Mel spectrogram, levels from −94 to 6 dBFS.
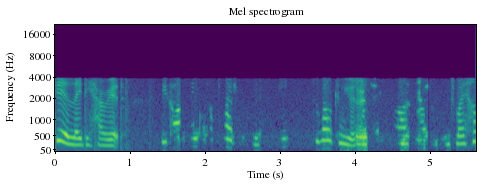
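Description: The whole speech clip passes through a Bluetooth CVSD headset codec. This narrowband codec codes one bit per sample and adapts its step size. Nothing above 3.8 kHz survives. The damage is plainly audible, with scratchy s sounds and a granular hiss.

From 1.43 to 3.78 s comes speech suppressed in double talk. The echo canceller likely could not tell the talker from the loudspeaker echo, so it turned both down. The voice dips by up to about 30 dB. Roughly two seconds are affected.

Inside that stretch, the other side's voice leaks through in brief scraps at 1.85, 2.29, 2.72 and 3.57 s. These sit about 25 to 30 dB below the speech. The canceller likely left residual loudspeaker sound in the microphone. At 4.02 to 4.18 s the leak is louder, about 5 dB above the speech.

From 4.15 to 5.35 s, double-talk suppression returns. The voice drops by up to about 30 dB, for roughly one second in total.

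Within it, from 4.62 to 5.13 s, the far voice leaks again, about 10 dB below the speech.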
